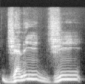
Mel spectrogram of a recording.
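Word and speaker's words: Jenae: I'm not going to answer it here, but I just want to mention it's from a lady named, I believe it's pronounced Jenny, J-E-N-A-E, but I'm going to call her Jen because I don't want to keep mispronouncing her name.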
